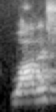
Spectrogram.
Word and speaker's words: Wabash: Wabash is spelled W-A-B-A-S-H, Wabash.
